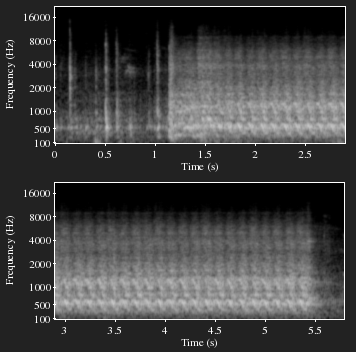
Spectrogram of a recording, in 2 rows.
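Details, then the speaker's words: Rover 216 convertible: steady starter churn, about three turns a second for four seconds, never catching; cranks fine but won't fire, cause unknown. "it's going to use the theory that if i leave the car long enough eventually it will start"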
